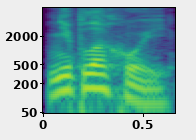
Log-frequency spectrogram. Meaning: good, not bad (useful for a particular purpose)
- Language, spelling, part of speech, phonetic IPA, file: Russian, неплохой, adjective, [nʲɪpɫɐˈxoj], Ru-неплохой.ogg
